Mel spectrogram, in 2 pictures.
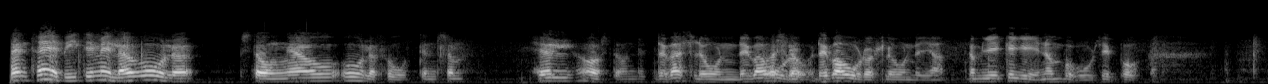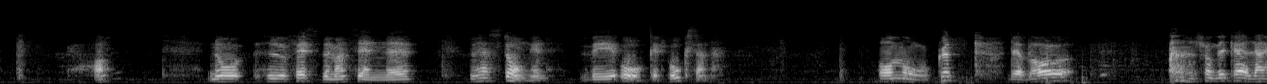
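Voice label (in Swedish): Långlöt Småland, dialekter; Folkminnen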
